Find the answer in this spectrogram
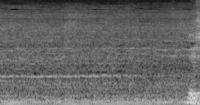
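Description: Steady low hum of room background with a faint, steady high tone underneath.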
